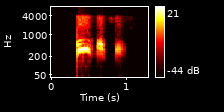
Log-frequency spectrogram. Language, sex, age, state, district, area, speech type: Hindi, male, 45-60, Uttar Pradesh, Pratapgarh, rural, conversation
